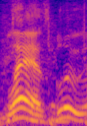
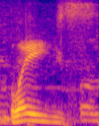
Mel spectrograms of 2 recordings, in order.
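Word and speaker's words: BlazBlue: somebody the other day was like blaz blue. I'm like, "What the hell is a blaze blue?" Like, no. It's Blaze. Just cuz the E ain't dead don't mean you don't pronounce it right.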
